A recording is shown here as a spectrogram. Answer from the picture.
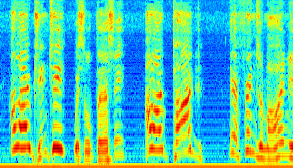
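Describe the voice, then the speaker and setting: A squeaky, put-on character voice goes along at a moderate pace. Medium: read story.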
